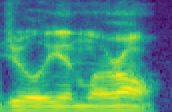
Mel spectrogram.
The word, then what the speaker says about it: Julien Laurent: It's Gabby Marcotti and Julien Laurent. Welcome to the Gooners pod. Did I pronounce that okay, Julien? Yeah, perfect, man.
